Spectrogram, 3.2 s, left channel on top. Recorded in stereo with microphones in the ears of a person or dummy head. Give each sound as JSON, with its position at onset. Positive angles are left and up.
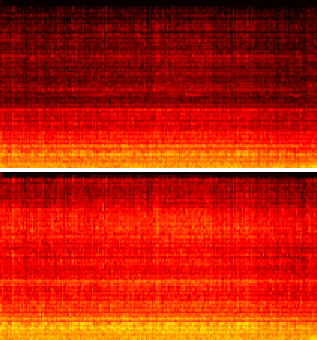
{"t": 0.0, "sound": "an engine running", "side_deg": -45}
